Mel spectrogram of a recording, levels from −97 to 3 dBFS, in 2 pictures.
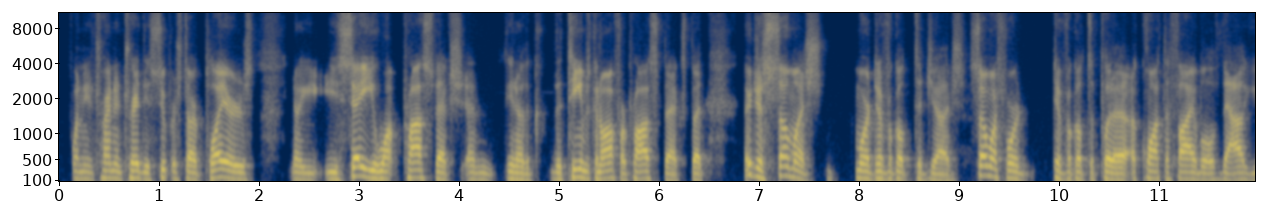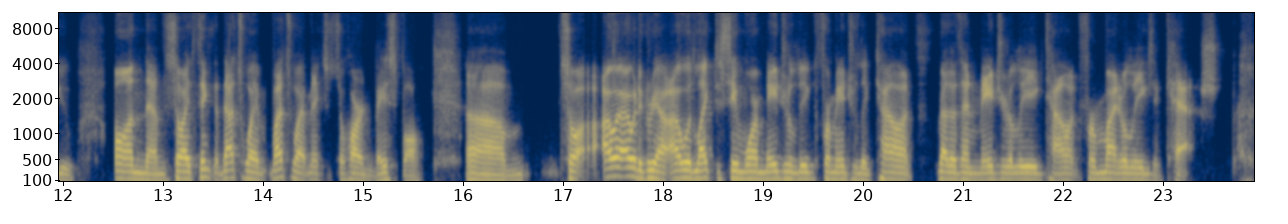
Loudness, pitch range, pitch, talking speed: -19 LUFS, 120-140 Hz, 130 Hz, 225 wpm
